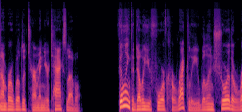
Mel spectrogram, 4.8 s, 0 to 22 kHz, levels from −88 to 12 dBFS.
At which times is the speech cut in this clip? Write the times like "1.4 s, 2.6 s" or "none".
2.6 s, 3.3 s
